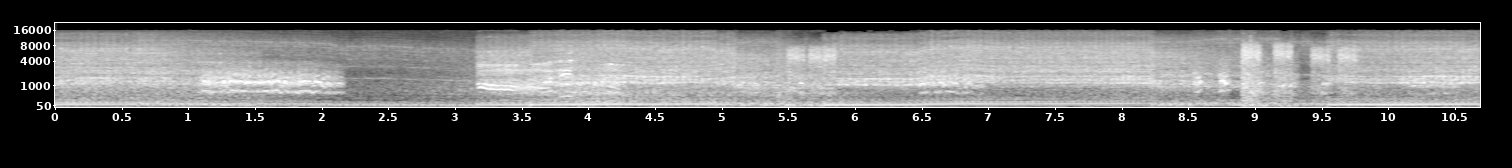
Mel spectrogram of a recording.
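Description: Tyres screech on the road as a car turns sharply.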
